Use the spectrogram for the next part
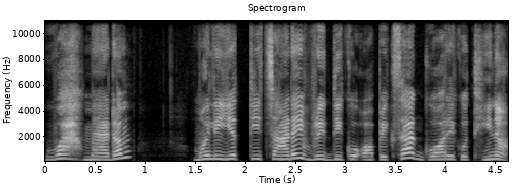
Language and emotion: Nepali, surprised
